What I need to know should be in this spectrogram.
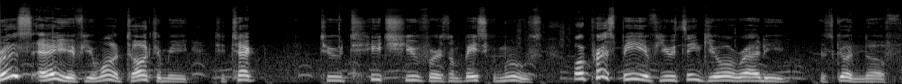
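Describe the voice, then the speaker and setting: At a moderate pace, a man talks in a put-on character voice with a high pitch. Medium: game stream. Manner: patient, helpful.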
